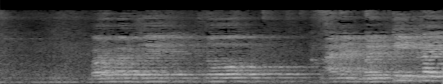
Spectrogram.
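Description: A man's voice in two long phrases with held, drawn-out vowels, sing-song and chant-like, starting about a second in.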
